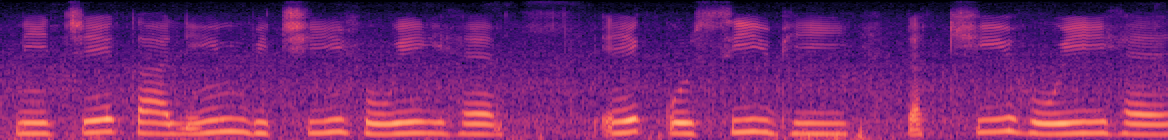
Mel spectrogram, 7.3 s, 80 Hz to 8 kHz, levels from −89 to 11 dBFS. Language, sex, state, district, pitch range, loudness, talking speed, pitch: Hindi, female, Uttar Pradesh, Lucknow, 220-250 Hz, -15 LUFS, 90 wpm, 230 Hz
